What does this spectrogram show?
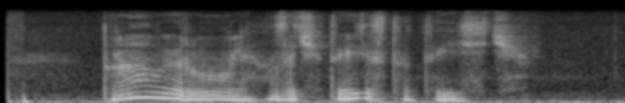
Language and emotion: Russian, sad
